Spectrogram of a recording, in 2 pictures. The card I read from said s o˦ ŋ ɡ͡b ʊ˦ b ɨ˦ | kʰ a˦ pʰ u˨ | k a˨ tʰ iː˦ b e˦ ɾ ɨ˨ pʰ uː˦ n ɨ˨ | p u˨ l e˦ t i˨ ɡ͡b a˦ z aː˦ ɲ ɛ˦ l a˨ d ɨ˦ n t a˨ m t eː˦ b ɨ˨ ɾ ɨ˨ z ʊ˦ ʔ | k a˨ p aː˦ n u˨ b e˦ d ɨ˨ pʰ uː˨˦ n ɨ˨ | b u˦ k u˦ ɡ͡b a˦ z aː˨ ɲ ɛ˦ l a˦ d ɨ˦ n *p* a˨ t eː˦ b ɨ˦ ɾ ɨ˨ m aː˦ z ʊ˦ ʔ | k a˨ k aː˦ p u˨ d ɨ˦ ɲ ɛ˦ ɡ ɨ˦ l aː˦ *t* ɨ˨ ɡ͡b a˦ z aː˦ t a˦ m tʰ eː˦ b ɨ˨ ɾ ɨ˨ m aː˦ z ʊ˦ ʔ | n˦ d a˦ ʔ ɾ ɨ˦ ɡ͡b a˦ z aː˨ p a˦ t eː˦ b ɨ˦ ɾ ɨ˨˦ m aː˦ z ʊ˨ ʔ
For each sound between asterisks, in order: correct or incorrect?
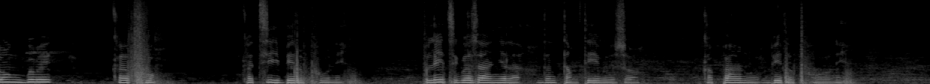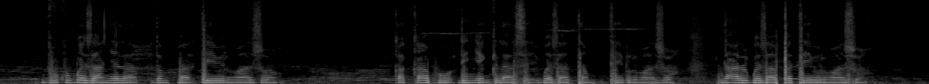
correct, incorrect

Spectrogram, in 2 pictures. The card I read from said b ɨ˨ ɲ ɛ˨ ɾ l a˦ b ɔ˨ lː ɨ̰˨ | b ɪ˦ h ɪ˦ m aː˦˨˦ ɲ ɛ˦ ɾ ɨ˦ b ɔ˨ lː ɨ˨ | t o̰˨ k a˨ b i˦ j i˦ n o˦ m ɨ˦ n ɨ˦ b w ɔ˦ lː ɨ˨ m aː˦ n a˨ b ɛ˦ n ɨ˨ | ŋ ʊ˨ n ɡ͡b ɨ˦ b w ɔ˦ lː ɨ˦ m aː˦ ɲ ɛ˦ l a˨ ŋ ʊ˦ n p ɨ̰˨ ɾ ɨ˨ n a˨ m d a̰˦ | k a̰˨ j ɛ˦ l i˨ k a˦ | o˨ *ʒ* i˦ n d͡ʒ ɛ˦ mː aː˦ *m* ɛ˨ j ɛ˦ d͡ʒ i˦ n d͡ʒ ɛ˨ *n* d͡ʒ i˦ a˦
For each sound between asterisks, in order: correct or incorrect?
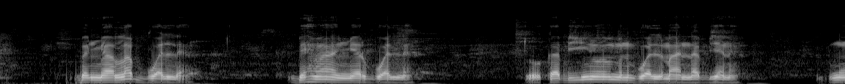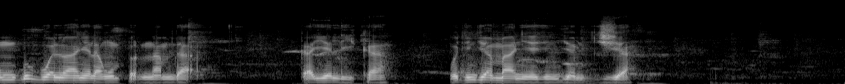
incorrect, incorrect, incorrect

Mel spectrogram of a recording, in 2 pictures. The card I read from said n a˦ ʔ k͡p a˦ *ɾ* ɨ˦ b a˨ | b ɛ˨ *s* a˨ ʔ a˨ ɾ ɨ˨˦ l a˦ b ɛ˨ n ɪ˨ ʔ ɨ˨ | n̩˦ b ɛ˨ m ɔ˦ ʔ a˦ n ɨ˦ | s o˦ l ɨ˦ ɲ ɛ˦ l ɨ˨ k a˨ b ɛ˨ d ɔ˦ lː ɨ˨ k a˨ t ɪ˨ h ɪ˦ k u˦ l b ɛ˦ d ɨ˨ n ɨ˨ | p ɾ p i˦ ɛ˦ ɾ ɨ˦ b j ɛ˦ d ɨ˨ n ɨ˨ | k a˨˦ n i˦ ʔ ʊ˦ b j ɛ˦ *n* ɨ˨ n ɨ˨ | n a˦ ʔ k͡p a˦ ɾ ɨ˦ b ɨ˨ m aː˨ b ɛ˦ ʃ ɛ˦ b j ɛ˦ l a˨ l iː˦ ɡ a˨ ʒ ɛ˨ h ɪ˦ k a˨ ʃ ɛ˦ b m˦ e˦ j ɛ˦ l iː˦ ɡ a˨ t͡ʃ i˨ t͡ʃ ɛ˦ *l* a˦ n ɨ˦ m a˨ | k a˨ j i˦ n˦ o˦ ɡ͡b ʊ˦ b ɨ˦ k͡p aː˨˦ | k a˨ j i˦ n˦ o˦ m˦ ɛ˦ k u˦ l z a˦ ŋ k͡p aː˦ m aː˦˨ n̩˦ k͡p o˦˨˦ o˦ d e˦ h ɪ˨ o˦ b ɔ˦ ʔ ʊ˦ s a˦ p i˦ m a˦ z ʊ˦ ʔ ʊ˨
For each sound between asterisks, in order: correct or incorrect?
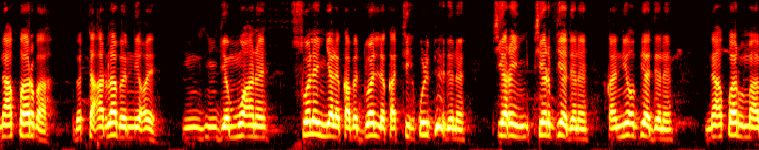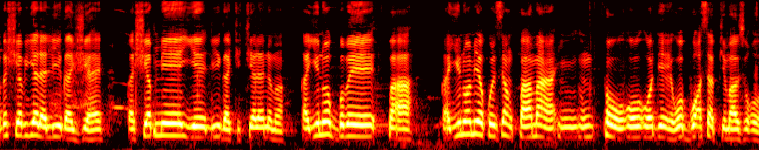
correct, incorrect, incorrect, correct

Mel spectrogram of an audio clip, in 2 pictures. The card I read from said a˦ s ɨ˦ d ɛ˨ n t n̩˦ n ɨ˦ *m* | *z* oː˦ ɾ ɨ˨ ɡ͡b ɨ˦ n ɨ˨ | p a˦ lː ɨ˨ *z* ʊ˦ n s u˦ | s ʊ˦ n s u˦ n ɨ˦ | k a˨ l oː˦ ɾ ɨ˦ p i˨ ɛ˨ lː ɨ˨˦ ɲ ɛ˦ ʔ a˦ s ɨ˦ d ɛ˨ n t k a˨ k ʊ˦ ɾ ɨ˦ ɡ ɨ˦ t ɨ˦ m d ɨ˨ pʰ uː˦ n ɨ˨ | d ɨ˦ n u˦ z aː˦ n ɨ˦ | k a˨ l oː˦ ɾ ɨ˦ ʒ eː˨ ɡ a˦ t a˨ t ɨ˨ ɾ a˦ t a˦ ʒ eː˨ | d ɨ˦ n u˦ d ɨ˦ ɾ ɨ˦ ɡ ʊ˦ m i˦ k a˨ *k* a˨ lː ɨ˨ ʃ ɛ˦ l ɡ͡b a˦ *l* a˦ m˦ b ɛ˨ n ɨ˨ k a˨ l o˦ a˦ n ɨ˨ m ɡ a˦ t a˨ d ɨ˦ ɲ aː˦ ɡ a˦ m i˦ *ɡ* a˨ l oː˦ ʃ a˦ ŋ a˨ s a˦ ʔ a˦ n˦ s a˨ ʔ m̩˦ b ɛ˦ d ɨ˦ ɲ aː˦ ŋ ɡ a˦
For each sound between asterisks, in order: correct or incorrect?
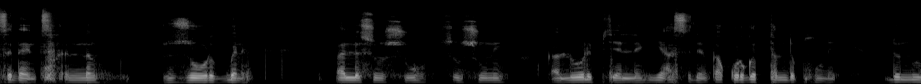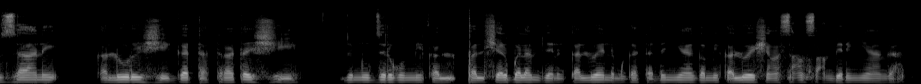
incorrect, correct, incorrect, incorrect, correct, incorrect

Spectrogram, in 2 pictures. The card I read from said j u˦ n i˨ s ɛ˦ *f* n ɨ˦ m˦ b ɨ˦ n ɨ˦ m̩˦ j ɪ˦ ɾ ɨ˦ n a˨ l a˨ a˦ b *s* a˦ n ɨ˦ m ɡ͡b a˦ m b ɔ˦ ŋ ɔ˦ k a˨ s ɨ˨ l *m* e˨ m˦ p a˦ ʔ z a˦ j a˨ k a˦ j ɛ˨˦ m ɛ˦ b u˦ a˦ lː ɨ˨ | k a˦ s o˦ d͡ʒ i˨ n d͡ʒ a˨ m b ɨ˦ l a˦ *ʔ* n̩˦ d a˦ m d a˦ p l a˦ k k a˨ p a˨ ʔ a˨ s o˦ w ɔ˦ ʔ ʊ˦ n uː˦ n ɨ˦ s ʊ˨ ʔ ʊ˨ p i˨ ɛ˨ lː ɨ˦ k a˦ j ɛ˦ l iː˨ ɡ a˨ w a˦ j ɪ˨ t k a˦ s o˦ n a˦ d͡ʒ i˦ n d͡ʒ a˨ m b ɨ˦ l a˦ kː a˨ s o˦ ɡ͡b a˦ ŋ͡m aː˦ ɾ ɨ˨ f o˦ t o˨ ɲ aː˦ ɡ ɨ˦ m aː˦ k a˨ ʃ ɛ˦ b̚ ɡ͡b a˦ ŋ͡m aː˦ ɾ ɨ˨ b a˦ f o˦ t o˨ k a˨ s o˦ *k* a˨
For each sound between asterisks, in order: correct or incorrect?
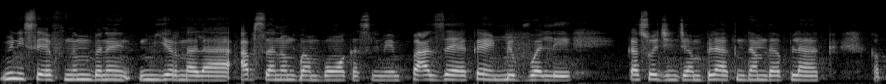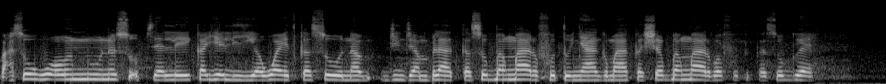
correct, correct, correct, incorrect, incorrect

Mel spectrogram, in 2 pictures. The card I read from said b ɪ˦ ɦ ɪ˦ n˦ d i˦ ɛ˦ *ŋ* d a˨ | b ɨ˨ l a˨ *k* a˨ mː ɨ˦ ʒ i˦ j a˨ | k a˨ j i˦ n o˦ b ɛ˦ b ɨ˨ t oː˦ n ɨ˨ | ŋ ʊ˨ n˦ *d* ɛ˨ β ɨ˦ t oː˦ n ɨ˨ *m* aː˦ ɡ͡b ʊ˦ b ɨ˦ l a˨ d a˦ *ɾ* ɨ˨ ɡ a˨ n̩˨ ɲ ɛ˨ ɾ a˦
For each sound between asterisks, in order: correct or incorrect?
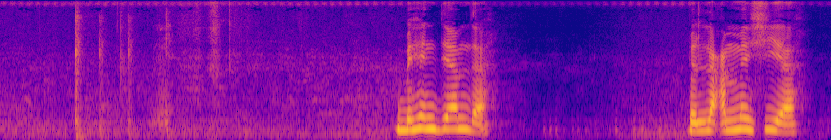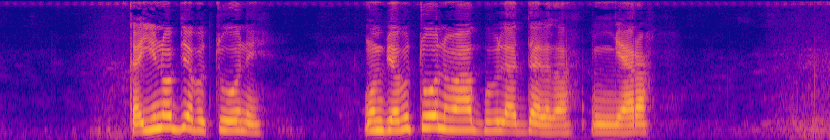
incorrect, incorrect, incorrect, correct, incorrect

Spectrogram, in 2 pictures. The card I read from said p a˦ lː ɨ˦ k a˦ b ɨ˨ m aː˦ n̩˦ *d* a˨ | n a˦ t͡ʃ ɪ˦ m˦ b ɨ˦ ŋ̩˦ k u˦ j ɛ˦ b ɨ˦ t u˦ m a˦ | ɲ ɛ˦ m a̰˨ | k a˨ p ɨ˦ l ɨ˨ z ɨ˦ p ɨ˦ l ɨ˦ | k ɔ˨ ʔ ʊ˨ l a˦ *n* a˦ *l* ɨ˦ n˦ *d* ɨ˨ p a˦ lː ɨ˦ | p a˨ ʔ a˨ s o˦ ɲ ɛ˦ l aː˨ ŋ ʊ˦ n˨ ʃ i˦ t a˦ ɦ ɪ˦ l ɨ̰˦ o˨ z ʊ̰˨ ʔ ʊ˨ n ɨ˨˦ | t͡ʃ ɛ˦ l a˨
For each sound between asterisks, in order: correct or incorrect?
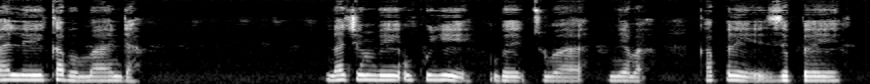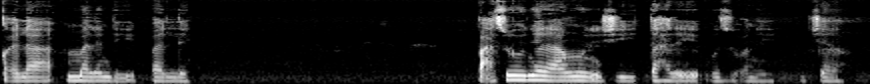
correct, incorrect, correct, correct

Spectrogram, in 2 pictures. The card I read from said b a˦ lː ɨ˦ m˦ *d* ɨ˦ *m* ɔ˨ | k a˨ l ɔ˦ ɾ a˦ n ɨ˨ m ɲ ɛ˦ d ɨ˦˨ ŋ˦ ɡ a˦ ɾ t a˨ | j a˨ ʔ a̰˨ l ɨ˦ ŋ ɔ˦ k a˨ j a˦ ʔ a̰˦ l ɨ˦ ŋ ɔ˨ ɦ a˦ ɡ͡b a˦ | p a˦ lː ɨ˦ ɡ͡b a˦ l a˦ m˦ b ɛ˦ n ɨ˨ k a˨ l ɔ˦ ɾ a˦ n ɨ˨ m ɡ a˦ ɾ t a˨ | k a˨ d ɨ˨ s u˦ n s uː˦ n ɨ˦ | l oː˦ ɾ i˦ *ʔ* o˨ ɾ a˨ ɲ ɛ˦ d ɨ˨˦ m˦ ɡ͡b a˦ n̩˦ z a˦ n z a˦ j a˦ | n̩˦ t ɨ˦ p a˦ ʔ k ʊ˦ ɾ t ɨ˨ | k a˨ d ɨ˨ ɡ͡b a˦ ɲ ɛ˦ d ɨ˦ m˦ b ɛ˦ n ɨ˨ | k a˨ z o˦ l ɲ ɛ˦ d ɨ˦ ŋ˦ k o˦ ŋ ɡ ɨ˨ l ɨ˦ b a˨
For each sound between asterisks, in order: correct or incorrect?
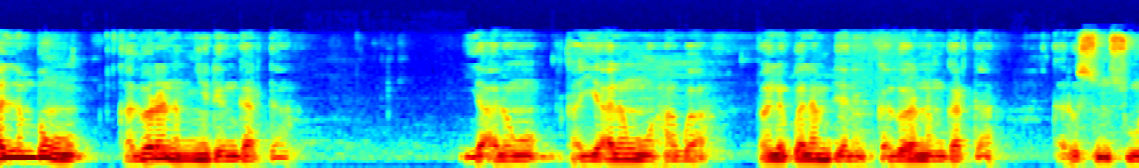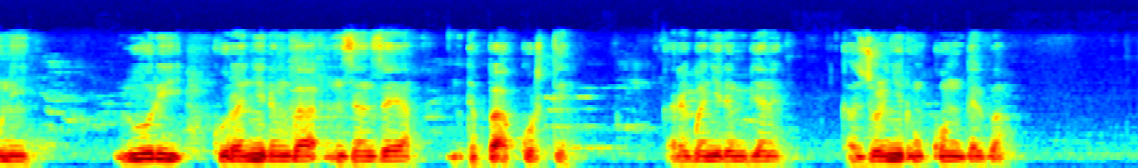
incorrect, incorrect, incorrect

